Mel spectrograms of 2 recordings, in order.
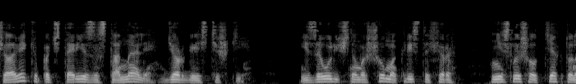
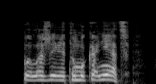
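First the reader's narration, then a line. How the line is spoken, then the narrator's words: Yelling. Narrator (Russian): заорал человек в девичьей скаутской форме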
